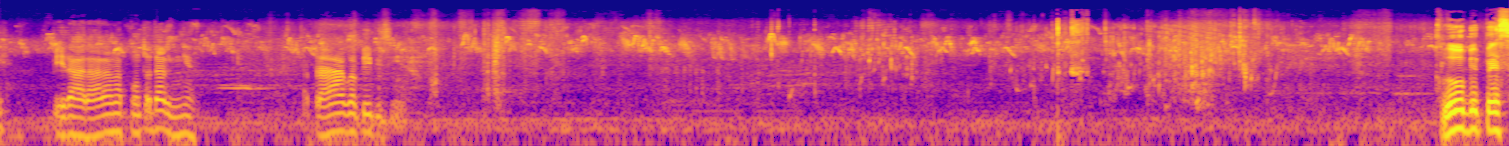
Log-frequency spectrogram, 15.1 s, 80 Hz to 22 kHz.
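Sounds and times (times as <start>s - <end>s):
birds chirping: 0.0s - 15.0s
water splashing and trickling: 7.7s - 13.3s.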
